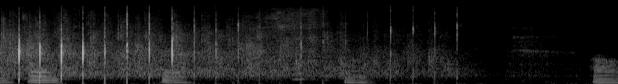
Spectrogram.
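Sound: audience applauding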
